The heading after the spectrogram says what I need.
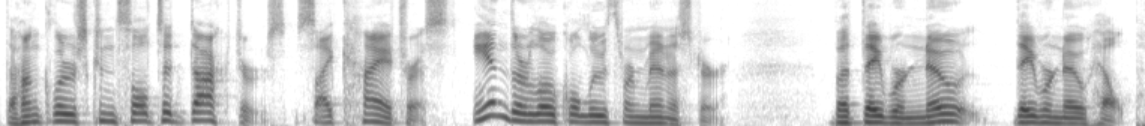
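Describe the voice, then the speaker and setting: A man's voice: on the high side, measured pace. A man hosting a podcast, reading a story aloud and breaking off for casual, irreverent, sweary asides. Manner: irreverent, profane. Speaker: podcast host.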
